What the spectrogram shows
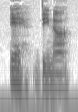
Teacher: The second letter is always going to be sakin, but the third letter carries a kasra, so the rule is we read the Hamza-Tul-Wasl as if it's carrying a kasra. So that's why we say ihdina.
